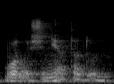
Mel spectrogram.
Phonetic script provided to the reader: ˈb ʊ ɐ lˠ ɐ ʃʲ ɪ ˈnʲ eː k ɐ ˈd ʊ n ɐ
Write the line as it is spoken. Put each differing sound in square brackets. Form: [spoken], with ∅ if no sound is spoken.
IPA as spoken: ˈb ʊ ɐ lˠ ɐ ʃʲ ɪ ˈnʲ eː [t] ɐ ˈd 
